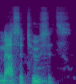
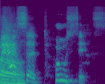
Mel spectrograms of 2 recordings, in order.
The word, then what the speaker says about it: Massachusetts: You said Massachusetts. I was about this was going to be the first physical fight between us. There is no T in the back end of Massachusetts.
